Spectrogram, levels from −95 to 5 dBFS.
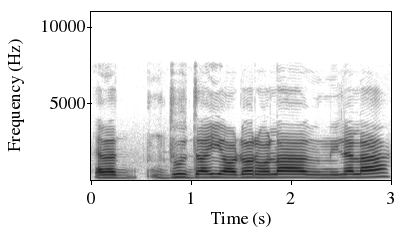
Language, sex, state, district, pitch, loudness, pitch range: Bhojpuri, male, Bihar, Muzaffarpur, 200 Hz, -13 LUFS, 185-205 Hz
